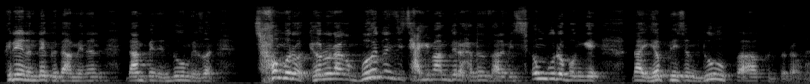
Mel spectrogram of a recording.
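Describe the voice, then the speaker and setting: A woman missionary telling her own story at a dawn church service. She tells it vividly, acts out the people in it, and breaks into shouts and laughter. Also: mid-range voice, fast talker. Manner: lively storytelling, acting out the people she quotes. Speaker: missionary preacher. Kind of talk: dawn-service testimony sermon.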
